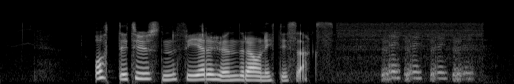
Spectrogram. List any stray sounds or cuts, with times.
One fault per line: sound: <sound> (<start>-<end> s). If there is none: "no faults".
sound: laugh (3.8-4.8 s)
